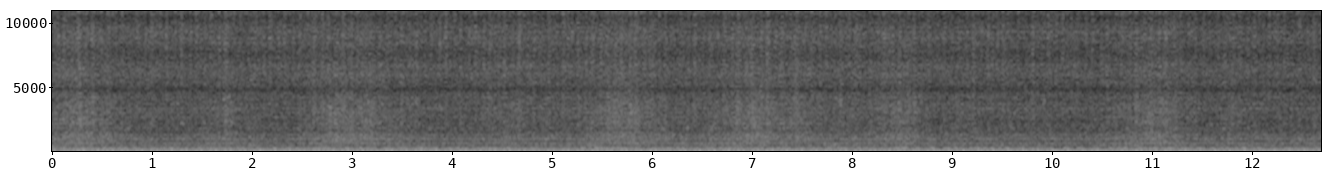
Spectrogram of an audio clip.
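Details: Ford F-250 with a 7.5L 460 big-block V8 after replacing the starter bypass solenoid for a no-crank, no-start. Deep, even idle with a steady low hum and no ticks, knocks or stumbles; running smoothly.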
